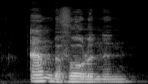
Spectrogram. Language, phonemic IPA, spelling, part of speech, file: Dutch, /ˈambəˌvolənə(n)/, aanbevolenen, noun, Nl-aanbevolenen.ogg
- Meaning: plural of aanbevolene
